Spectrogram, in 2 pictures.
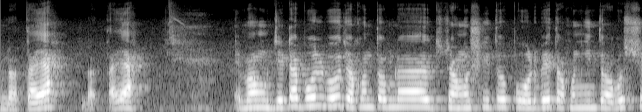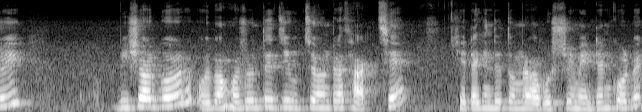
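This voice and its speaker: A woman's voice: on the high side, gravelly. A woman teacher patiently explaining Sanskrit grammar to students, repeating word forms and checking they follow. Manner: patient, repeats forms slowly and asks "ঠিক আছে?".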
